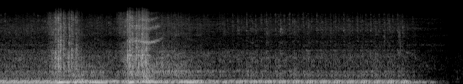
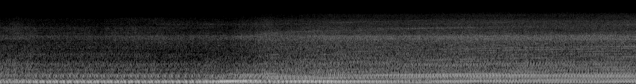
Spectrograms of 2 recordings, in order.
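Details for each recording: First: 1970 or 71 Camaro V8 after a new HEI distributor was fitted; loud running with a sharp puffing tick following the firing, rising with each blip, a bad exhaust leak; oil also pouring from the intake manifold rear. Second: 1970 or 71 Camaro after ignition timing set to 40; revs up cleanly, pitch climbing and holding before dropping back, crisp at part throttle and already running better.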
